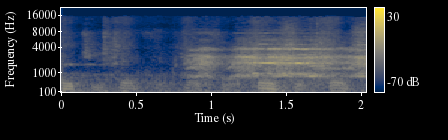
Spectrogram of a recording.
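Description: A rooster crowing once, a loud drawn-out call that starts just under a second in and lasts about a second and a half.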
